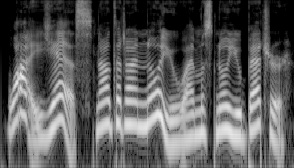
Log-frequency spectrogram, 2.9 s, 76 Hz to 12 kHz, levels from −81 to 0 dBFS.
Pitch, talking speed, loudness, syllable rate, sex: 240 Hz, 245 wpm, -15 LUFS, 4.6 syllables/s, female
